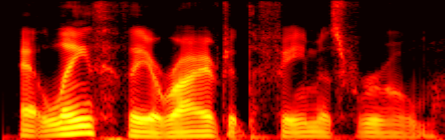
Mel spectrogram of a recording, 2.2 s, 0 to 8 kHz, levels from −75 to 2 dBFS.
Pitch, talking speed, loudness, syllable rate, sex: 95 Hz, 215 wpm, -19 LUFS, 5.4 syllables/s, male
